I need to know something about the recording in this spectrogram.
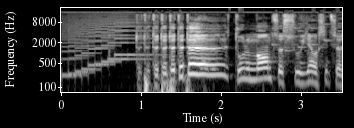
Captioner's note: imitates the sound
